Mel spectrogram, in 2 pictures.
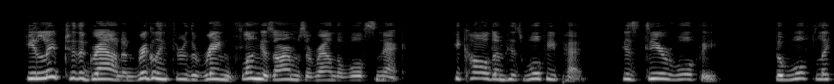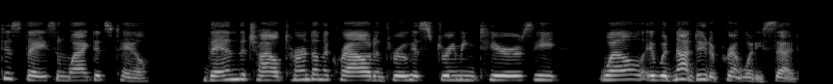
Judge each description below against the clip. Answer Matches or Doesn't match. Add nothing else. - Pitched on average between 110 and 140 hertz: Doesn't match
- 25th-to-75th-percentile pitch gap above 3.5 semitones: Matches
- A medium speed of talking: Doesn't match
